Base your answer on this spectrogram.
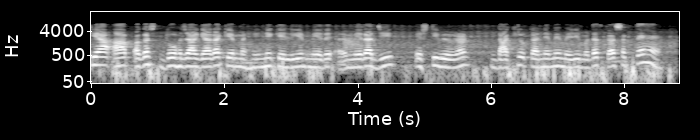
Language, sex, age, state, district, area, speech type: Hindi, female, 60+, Uttar Pradesh, Sitapur, rural, read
